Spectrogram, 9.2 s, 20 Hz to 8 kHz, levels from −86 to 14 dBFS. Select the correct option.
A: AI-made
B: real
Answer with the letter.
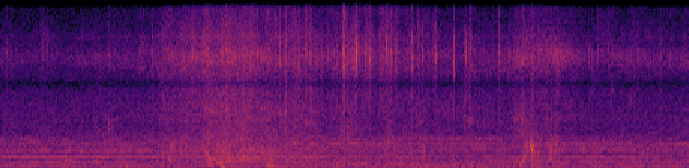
A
